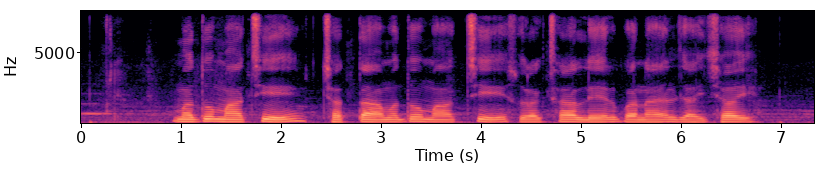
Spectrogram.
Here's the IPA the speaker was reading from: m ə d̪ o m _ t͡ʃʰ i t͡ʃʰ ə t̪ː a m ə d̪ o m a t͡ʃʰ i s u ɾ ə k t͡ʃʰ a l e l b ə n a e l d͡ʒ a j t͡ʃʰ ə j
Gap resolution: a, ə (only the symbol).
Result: a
